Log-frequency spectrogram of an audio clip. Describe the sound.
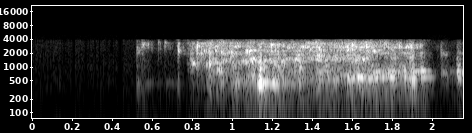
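Water poured onto the ground as a libation: a few brief spatters, then a steady splashing stream lasting about a second and a half before it trails off. No voices are heard.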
